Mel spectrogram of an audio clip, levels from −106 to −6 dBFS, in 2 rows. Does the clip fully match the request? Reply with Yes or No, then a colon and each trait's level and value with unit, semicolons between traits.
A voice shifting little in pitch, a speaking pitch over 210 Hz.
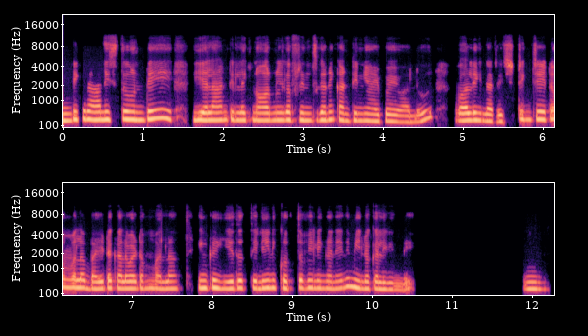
Yes: narrow, 2.0 semitones; high, 230 Hz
